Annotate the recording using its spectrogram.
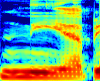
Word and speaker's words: Nir: Is it ner or is it near? N I R. – It's N I R, but is it pronounced near? Because his blog is called Nir and Far.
